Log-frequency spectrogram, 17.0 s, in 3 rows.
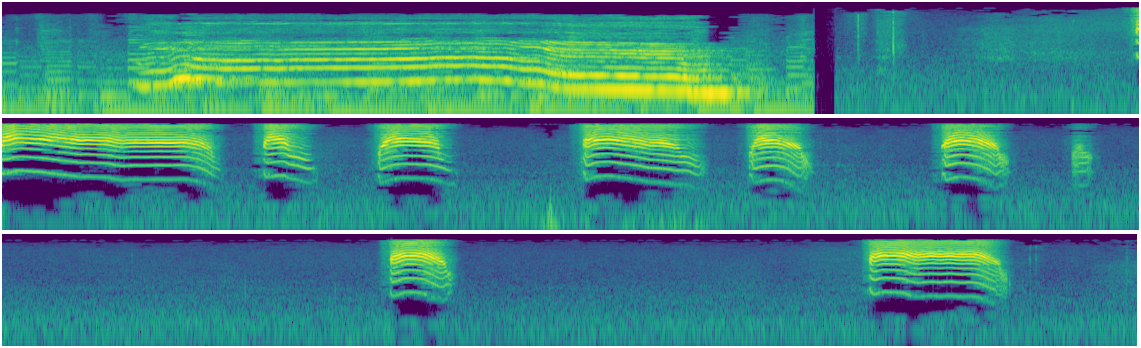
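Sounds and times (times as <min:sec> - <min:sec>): frog squeaking: 0:05.6 - 0:08.0, 0:08.6 - 0:09.8, 0:10.4 - 0:11.2, 0:13.3 - 0:13.7, 0:15.7 - 0:16.5.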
